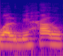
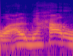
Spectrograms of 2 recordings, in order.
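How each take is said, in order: First: The 'a' of 'al' is dropped and linked. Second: The 'a' of 'al' is pronounced as a separate syllable. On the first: The speaker calls it right. "Disambung wal biharu" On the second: The speaker calls it wrong. "Kita tidak bilang wa al-biharu"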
